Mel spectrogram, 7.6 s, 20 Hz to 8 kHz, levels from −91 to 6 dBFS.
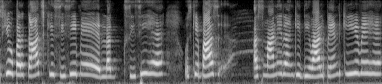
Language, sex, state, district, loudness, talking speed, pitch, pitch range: Hindi, female, Jharkhand, Ranchi, -13 LUFS, 155 wpm, 370 Hz, 320-390 Hz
